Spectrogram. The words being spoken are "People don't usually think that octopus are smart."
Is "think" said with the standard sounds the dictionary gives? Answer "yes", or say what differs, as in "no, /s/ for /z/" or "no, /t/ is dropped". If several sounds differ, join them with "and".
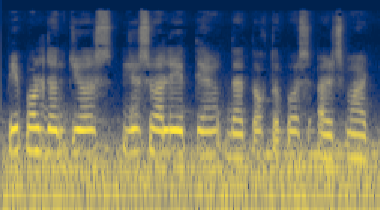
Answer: no, /t/ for /θ/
